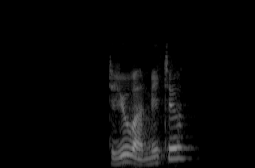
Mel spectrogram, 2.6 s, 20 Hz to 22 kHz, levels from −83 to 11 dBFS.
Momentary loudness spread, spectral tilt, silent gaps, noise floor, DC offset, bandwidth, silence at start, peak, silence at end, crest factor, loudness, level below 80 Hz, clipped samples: 13 LU; -2 dB/octave; none; under -90 dBFS; under 0.1%; 7.6 kHz; 1.1 s; -22 dBFS; 0.65 s; 22 dB; -40 LUFS; under -90 dBFS; under 0.1%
